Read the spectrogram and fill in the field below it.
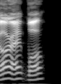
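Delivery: high, offhand brush-off; dismissive shrug. Retold or imitated. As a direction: wave the excuse away, bored. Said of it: "It's like".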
